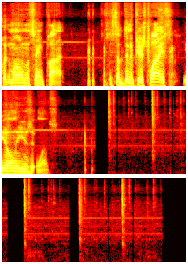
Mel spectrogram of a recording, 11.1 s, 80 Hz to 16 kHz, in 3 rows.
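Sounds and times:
computer keyboard typing: 5.4s - 10.6s.

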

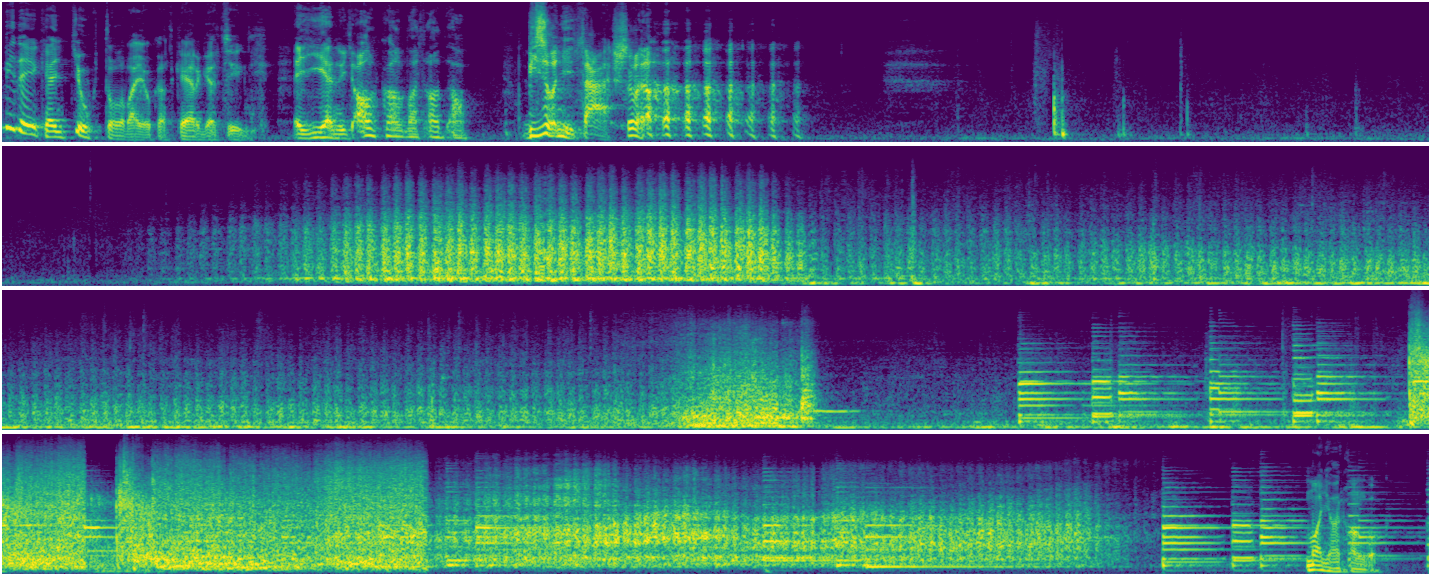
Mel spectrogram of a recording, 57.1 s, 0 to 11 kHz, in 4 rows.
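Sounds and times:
train rumbling: 0.0s - 57.0s
music: 38.7s - 42.6s, 47.2s - 48.1s, 54.4s - 57.0s
loud rushing burst: 42.5s - 54.1s.

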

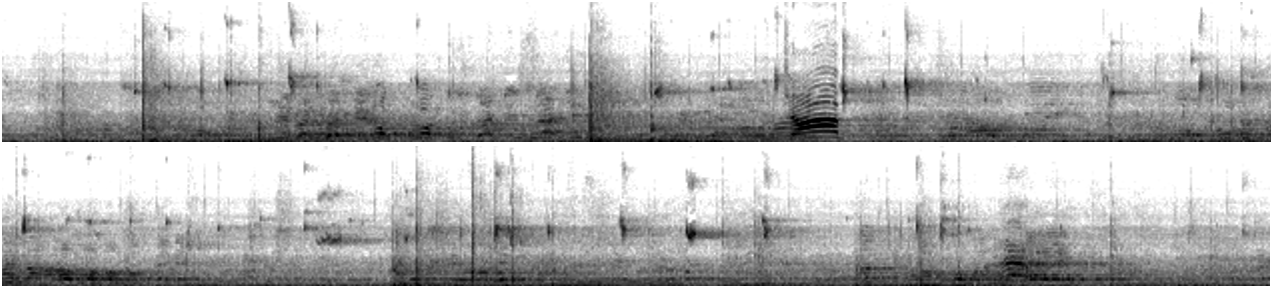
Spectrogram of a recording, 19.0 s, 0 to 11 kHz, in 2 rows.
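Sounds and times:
volleyball hits: 4.2s - 5.1s.

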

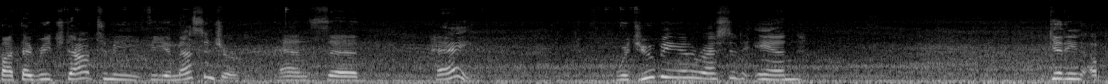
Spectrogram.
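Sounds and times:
road traffic hiss: 0.0s - 11.0s.

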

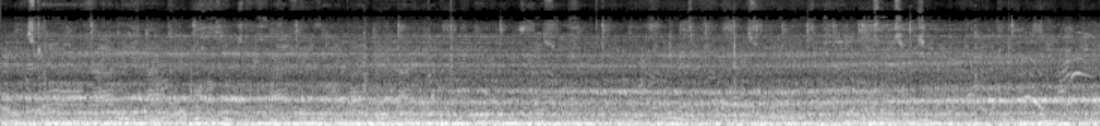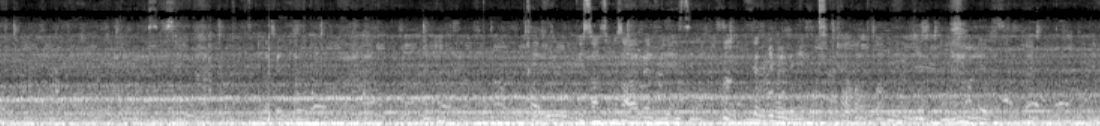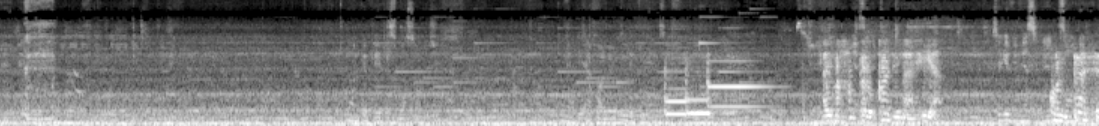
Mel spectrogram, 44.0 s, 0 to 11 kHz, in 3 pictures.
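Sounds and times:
train rumble with motor whine: 0.0s - 43.9s.

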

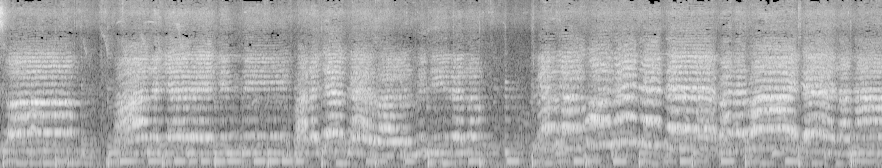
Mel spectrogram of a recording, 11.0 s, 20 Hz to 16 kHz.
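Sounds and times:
steady beat: 0.0s - 11.0s
women's choir singing: 0.0s - 11.0s.

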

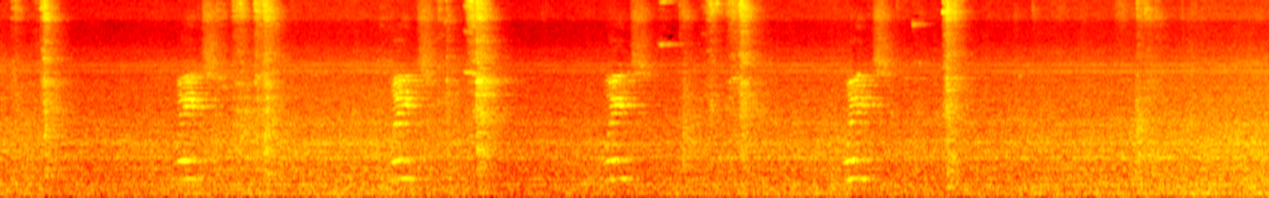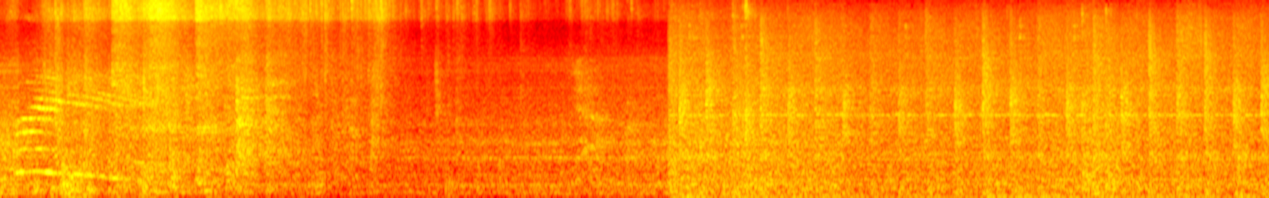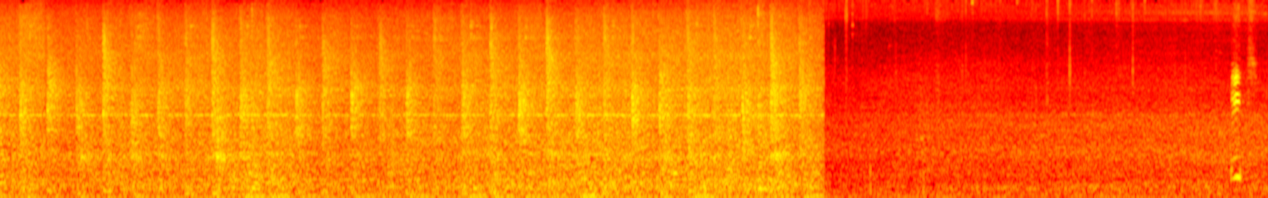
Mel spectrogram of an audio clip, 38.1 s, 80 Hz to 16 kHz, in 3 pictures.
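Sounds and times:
dog paws striking treadmill belt: 0.0s - 0.7s, 12.6s - 33.7s
motorized treadmill running: 8.4s - 33.6s.

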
